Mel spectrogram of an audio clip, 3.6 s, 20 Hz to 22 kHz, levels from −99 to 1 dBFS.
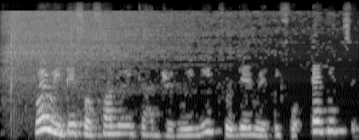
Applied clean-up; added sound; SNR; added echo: classical method spectral subtraction.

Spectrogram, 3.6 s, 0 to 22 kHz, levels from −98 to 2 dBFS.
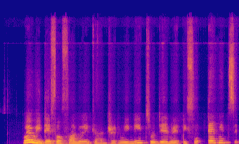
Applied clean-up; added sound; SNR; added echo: neural mask model DeepFilterNet 3.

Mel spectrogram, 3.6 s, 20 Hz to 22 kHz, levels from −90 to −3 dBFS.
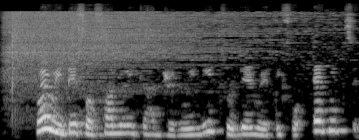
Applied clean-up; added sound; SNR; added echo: classical method Wiener filter.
